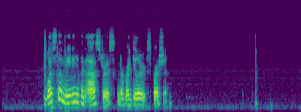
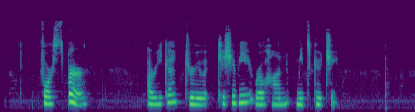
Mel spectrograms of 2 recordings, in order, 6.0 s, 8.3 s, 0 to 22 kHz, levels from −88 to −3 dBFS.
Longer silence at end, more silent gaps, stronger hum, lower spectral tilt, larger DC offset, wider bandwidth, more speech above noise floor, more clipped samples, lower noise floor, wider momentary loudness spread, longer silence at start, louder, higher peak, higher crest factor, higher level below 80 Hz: second, 0.9 s vs 1.6 s; neither; neither; about the same, -5 dB/octave vs -5 dB/octave; neither; second, 8.6 kHz vs 11.5 kHz; first, 52 dB vs 42 dB; neither; about the same, -69 dBFS vs -71 dBFS; second, 6 LU vs 10 LU; about the same, 0.85 s vs 0.8 s; first, -17 LUFS vs -30 LUFS; first, -2 dBFS vs -10 dBFS; about the same, 20 dB vs 22 dB; first, -62 dBFS vs -82 dBFS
